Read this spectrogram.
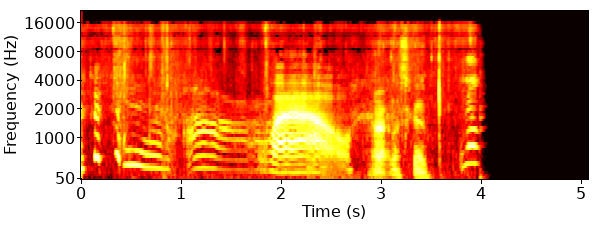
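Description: A young child talks excitedly up close.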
